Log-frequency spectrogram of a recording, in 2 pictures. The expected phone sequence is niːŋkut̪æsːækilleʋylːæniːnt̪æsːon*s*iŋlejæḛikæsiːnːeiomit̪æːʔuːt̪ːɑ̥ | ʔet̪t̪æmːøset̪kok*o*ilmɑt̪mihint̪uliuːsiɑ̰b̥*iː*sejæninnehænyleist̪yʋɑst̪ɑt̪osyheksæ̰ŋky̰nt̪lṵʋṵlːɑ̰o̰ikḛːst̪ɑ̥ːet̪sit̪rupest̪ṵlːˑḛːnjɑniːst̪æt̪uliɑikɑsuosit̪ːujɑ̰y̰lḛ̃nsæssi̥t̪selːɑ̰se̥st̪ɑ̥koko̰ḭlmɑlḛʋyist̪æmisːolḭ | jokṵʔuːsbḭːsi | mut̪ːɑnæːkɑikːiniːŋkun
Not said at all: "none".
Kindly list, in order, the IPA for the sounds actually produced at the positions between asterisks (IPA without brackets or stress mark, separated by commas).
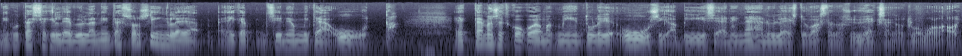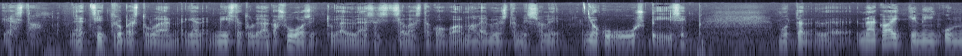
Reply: s, o, iː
